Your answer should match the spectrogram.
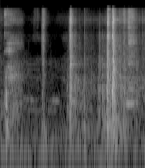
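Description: A screen door being pushed open, with several knocks and rattles of its metal frame, the loudest clatter about a second and a half in.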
